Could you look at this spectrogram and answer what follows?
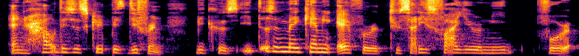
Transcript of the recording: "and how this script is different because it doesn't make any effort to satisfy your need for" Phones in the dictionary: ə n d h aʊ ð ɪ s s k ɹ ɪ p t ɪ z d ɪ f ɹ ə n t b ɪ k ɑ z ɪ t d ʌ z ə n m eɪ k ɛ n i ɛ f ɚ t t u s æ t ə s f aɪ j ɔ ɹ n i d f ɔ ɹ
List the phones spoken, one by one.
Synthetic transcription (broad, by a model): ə n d h aʊ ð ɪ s s k ɹ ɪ p ɪ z d ɪ f ɹ ə n t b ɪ k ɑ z ɪ t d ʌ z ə n m eɪ k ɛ n i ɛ f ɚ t t u s æ t ə s f aɪ j ɔ ɹ n i d f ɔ ɹ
